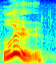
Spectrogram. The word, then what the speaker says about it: Lugh: And in some pagan traditions, Lammas is also the day of honouring the Celtic god Lu, which is spelled L-U-G-H.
